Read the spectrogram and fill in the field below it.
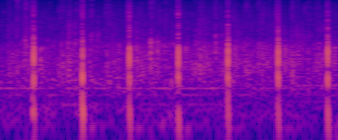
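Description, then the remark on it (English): An audience claps together for the Lord as a clap offering during worship, in a steady, even beat, about seven sharp claps in under three seconds, over a low background murmur. “And anybody that's thankful, give the Lord a clap and a shout offering right now.”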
